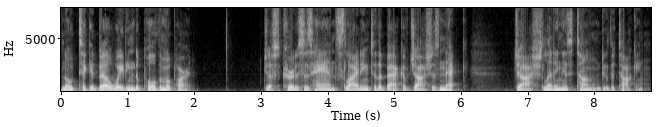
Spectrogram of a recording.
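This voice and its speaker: A man with a deep voice narrates a scripted story. His delivery is measured and literary, made for an audio anthology.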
